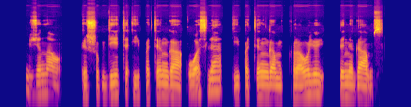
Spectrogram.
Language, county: Lithuanian, Marijampolė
